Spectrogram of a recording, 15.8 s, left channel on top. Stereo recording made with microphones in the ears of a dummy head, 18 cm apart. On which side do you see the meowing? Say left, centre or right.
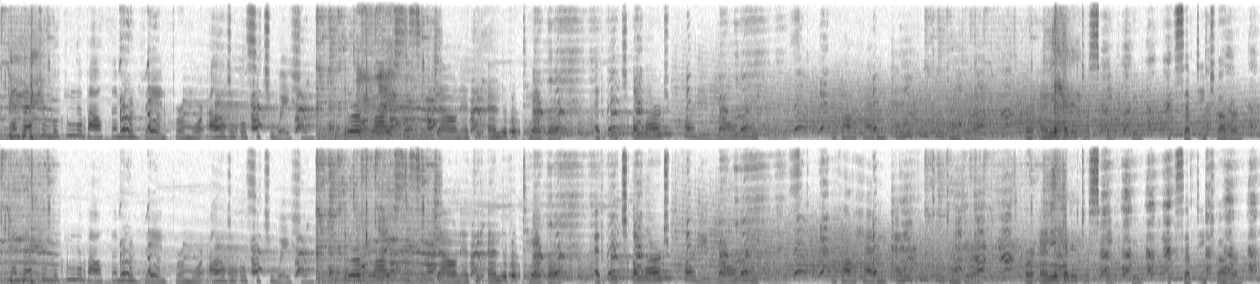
right.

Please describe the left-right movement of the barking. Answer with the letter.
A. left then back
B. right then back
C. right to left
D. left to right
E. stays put
D.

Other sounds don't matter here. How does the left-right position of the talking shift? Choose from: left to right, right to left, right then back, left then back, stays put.
right then back.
